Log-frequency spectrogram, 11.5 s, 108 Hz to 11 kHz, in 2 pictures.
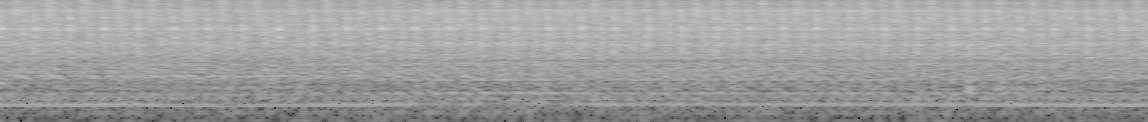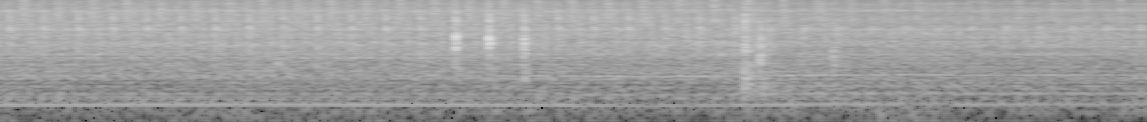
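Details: GMC Sierra 1500 with replacement engine, first start after fogging cylinders with transmission fluid, smoking: even idle with a light fast tick and the odd sharper click; lifter tick suspected, hoped to clear with new oil.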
